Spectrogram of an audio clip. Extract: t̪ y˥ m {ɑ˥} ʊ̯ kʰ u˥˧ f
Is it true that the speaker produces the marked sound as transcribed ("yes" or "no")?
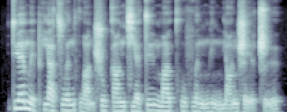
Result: yes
